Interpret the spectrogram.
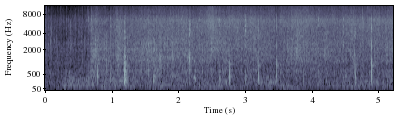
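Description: Spice paste, onions and sliced potatoes sizzling in oil in a metal karahi as the masala is fried down after salt and turmeric go in. The sizzle grows louder about a second in as it is stirred, and the metal spatula scrapes and taps against the pan several times.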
